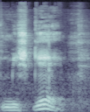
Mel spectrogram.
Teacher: the modern French dropped off the S in muscata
